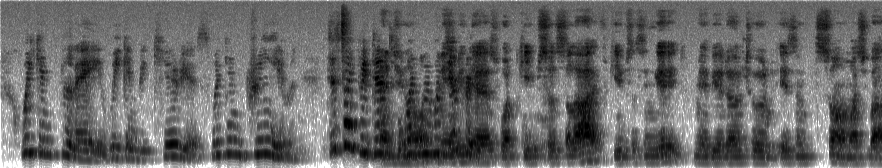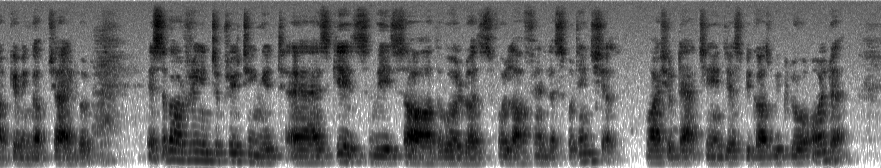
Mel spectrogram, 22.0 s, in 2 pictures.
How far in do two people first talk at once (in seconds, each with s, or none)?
4.7 s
